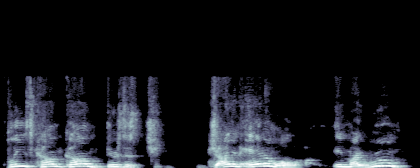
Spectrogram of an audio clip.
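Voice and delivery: high, urgent pleading shout; panicked yell. Retold or imitated. Calling host mom to see the giant animal, panicked high pleading. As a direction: beg her to come, pitch way up. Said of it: "I'm yelling at my host mom".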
